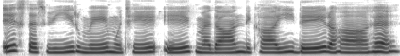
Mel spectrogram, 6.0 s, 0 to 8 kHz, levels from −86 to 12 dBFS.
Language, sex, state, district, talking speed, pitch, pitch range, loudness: Hindi, female, Madhya Pradesh, Katni, 100 wpm, 220 Hz, 210-240 Hz, -13 LUFS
